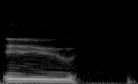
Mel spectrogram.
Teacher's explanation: say ooh um then ooh you're pushing the sound up and your tongue is kind of pushing the sound to the back so this is a high back vowel sound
